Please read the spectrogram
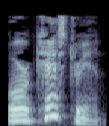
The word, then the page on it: orchestrion: British English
